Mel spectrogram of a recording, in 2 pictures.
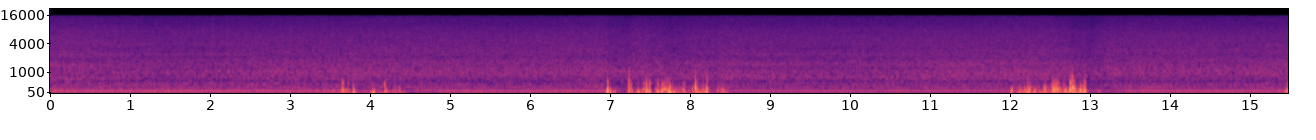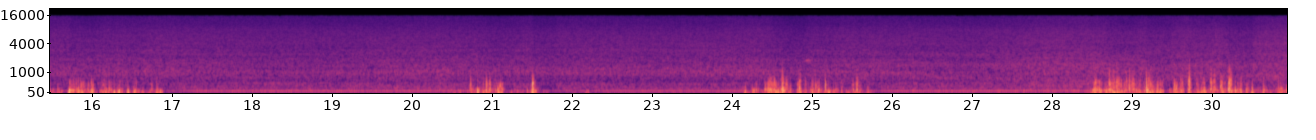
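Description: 1980s Super Deluxe Envi-Ro-Temp 12-inch oscillating desk fan running on medium with oscillation: a steady motor hum under the rush of air. A low gust hits the microphone about every four seconds as the turning head sweeps its airflow past.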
